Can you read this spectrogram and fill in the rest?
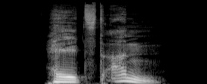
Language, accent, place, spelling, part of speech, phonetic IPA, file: German, Germany, Berlin, hältst an, verb, [hɛlt͡st ˈan], De-hältst an.ogg
- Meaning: second-person singular present of anhalten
